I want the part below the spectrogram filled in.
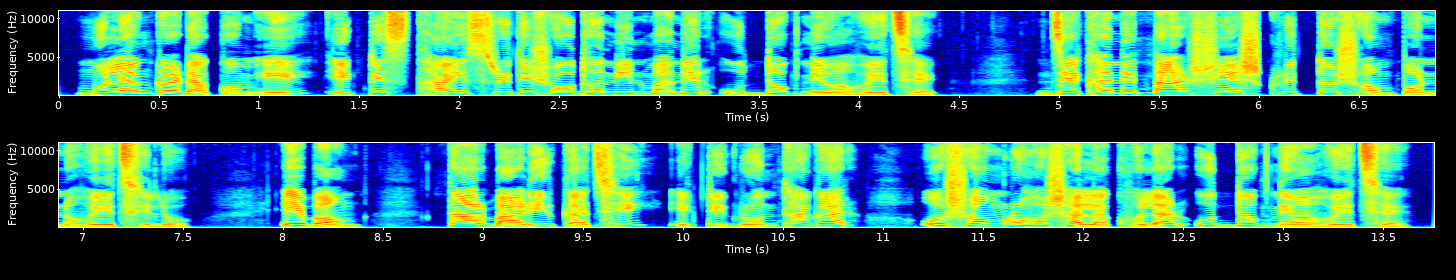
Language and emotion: Bengali, neutral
